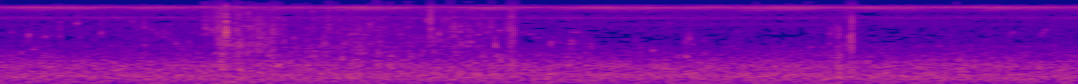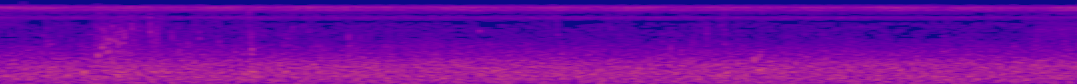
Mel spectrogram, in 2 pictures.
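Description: Steady rushing of flowing river water, with a few short splashes of wading and hands in the water about one, two, four and six seconds in.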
